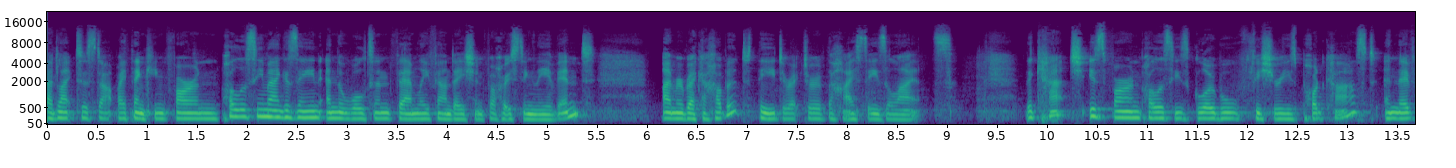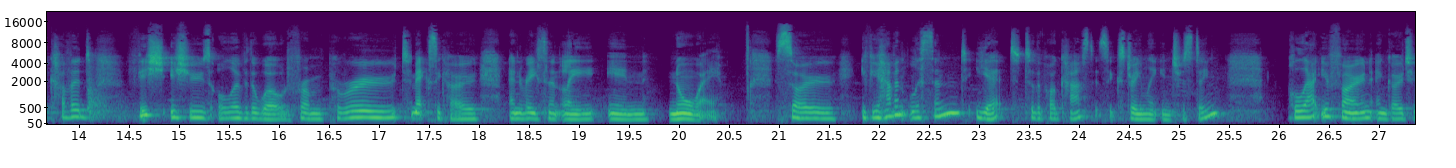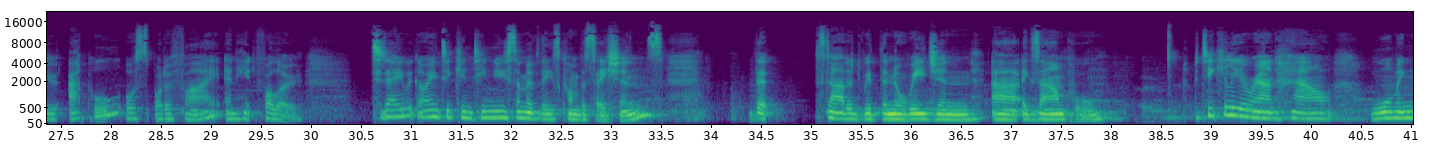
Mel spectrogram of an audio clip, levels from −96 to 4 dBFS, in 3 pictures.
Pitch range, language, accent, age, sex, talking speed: 150-185 Hz, English, Australian, 30-49, female, 145 wpm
